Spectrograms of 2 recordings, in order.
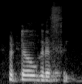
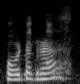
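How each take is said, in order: First: "photography" stressed on the second syllable, ending on a fall. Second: "Photograph" stressed on the first syllable, ending on a rise. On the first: Teacher contrasts derived word with base word, second-syllable stress on "photography". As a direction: put the weight on "TOG" in "photography". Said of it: "stress is now changed to the second syllable". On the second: Teacher contrasts base word with derived word, first-syllable stress on "Photograph". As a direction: hit the opening "PHO" of "Photograph". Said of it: "the stress was in the first syllable".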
